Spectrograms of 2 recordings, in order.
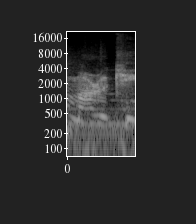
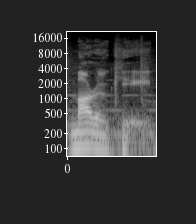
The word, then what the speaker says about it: Maruki: First, regarding Maruki himself. Also, I've been saying his name wrong this whole time. His name is Maruki, not Maruki.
